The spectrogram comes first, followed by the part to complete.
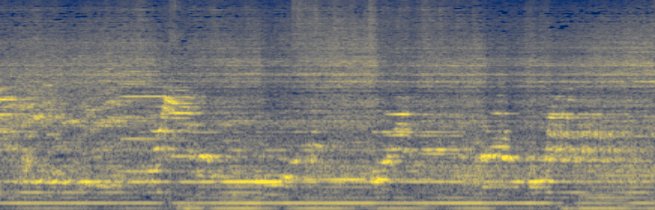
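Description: Live rock band of two electric guitars, electric bass and drum kit playing together, with held low bass notes under shifting guitar lines.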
